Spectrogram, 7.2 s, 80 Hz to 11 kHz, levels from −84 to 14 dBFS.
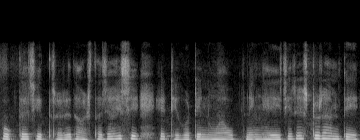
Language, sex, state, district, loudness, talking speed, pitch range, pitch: Odia, female, Odisha, Khordha, -17 LUFS, 90 wpm, 165-200 Hz, 180 Hz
